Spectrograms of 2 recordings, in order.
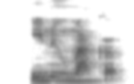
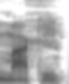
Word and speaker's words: Inumaki: We get to see them in different lights, such as Panda, Maki, and Inumaki? Inumako? I forget how to pronounce his name. – Inumaki.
